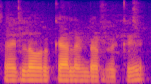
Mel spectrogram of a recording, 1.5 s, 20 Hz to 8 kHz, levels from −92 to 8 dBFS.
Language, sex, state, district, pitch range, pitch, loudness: Tamil, male, Tamil Nadu, Kanyakumari, 110-120 Hz, 120 Hz, -20 LUFS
